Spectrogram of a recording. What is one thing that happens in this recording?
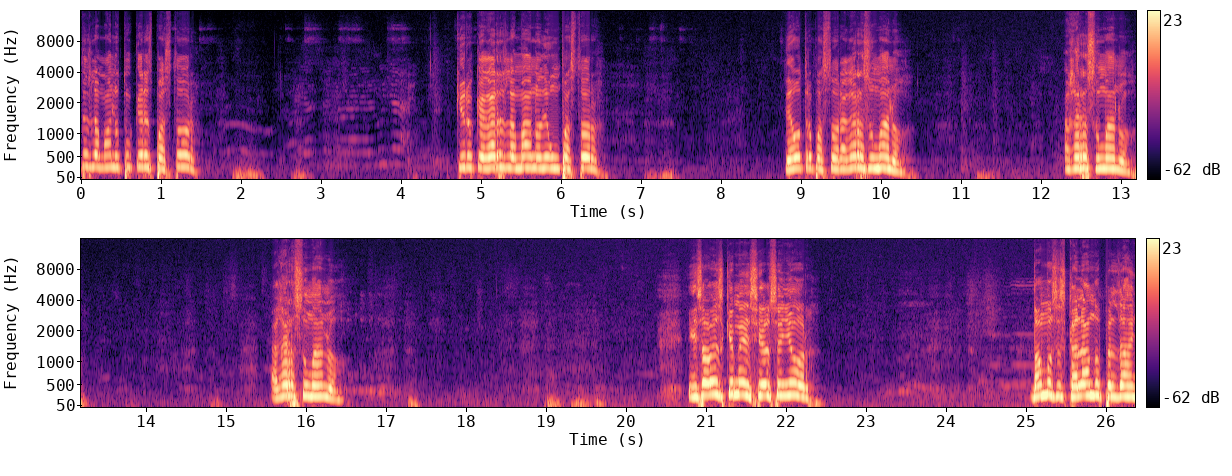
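A man preaches loudly through a microphone, in short bursts, in a room with some echo.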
